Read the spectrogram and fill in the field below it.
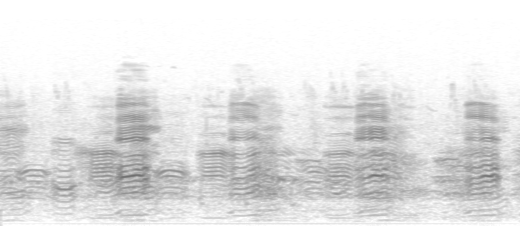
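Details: From a herd of several hundred blue wildebeest at medium close range, loud nasal honks come in swelling bursts roughly every one to one and a half seconds, many voices layered over one another.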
